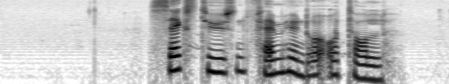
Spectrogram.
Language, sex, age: Norwegian, female, 52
